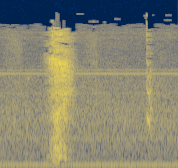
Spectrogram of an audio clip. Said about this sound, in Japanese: この鼻すすってんのは別に泣いてるわけではなく花粉症なんですけれどもね、花粉がやっぱり来ましたね。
